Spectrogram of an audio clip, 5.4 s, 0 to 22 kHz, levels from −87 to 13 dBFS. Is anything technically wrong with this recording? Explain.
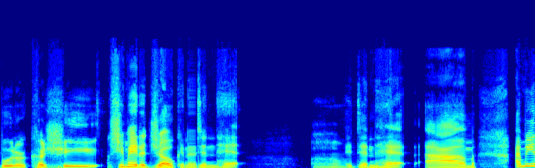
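Yes, there are two faults. At 1.23 s there is a block of digital silence: about 1 ms of samples drops abruptly to silence and back without a fade, producing a short tick. From 1.89 to 1.97 s there is a burst of packet loss: the receiver holds the last sound and fades it over about 56 ms, then playback resumes with roughly 60 ms of speech missing.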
